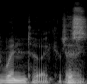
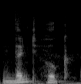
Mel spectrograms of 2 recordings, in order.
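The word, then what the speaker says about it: Windhoek: else is scattered it's wind hook yeah vook everybody's in how do you pronounce it V hook oh okay it sounds like Africans in a way it is so the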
